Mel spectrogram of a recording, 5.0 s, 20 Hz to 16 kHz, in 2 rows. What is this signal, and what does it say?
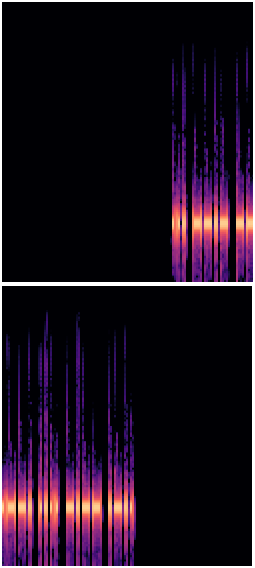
Morse code, heard as a keyed tone, about 46 wpm, 700 Hz. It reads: SQ9HYL
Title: DXCC-100 Call Signs - 6 Characters - 45wpm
